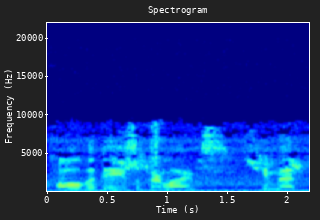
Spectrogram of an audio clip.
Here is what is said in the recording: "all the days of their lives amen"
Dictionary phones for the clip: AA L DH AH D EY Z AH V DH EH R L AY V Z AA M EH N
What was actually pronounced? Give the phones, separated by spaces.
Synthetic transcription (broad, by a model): AA L DH AH D EY Z AH V DH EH R L AY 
